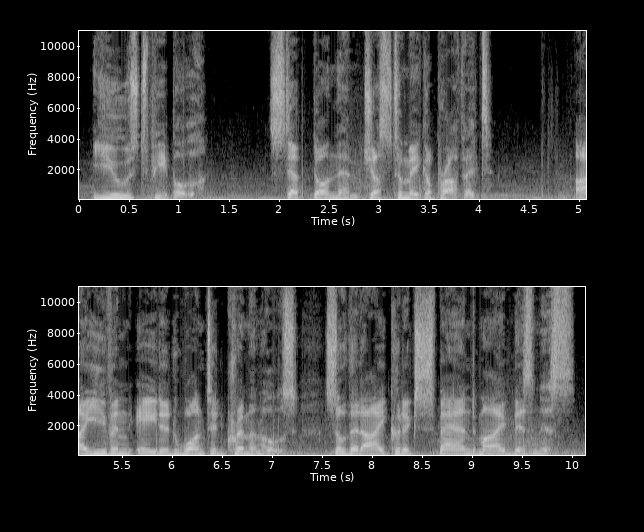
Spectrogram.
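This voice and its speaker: A guilt-ridden man in a dramatic game. His fairly high voice moves slowly and haltingly, broken with self-condemnation, over faint music. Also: a bit bright. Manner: anguished, halting, repetitive. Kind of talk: dramatic English game voice acting.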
